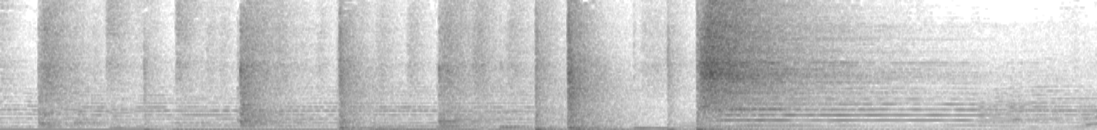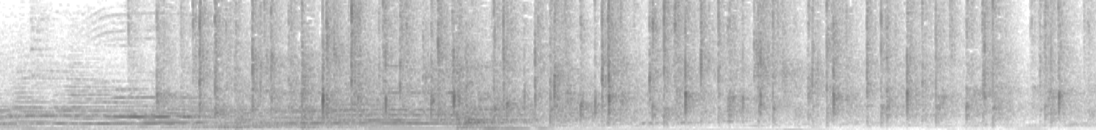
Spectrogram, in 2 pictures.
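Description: Live Cuban band of trumpets, trombone, drum kit, congas, electric bass and keyboard ending a song: several loud accented hits played together in the first few seconds, then a held final chord that fades away over several seconds, with sliding notes over it. Audience clapping comes in as the music dies away.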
